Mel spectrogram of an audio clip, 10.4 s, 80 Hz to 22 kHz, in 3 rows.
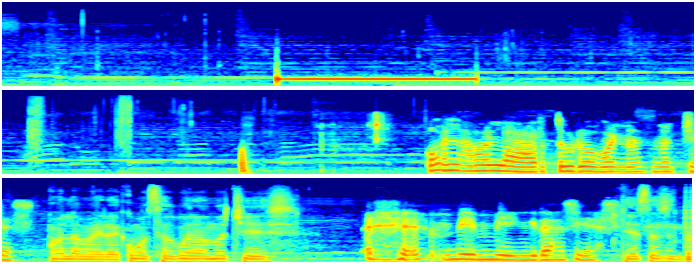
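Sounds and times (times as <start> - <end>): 
telephone ringback tone while a call is being placed: 1.4 - 2.5
speech: 5.6 - 10.3.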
